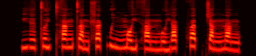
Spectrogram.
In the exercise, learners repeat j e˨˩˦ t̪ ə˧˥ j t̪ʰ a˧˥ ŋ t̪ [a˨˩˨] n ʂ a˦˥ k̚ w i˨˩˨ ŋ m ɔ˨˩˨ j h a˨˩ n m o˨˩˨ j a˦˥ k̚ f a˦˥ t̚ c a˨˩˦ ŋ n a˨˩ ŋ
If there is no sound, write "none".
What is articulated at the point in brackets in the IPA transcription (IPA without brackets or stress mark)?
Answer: a˨˩˨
